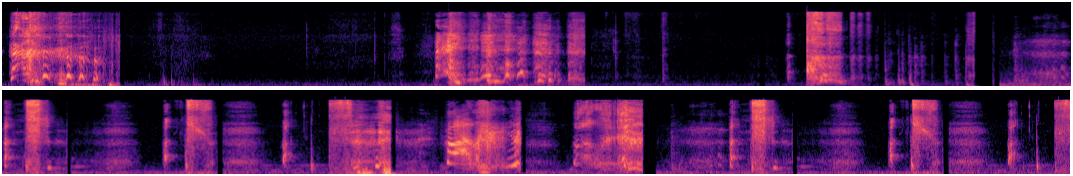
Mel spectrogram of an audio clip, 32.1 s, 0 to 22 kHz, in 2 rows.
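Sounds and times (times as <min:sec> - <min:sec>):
person sneezing: 0:12.0 - 0:12.9, 0:18.5 - 0:19.3, 0:23.0 - 0:23.8, 0:27.0 - 0:27.8, 0:29.4 - 0:30.2.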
